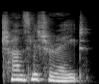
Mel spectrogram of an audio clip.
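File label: "transliterate", British English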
